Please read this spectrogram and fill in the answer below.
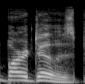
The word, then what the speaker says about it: Bardots: This is a band called The New Bardots, B-A-R-D-O-T-S. That T is silent, but they're not.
